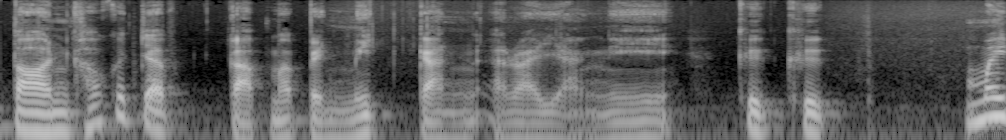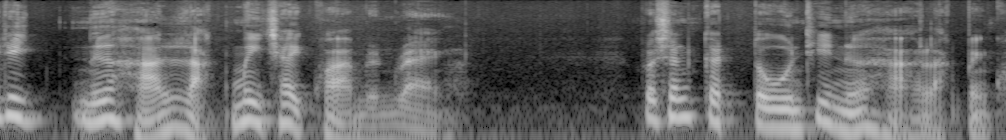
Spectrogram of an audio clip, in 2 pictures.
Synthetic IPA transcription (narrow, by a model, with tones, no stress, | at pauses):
t̪ɔː˧nkʰa˦˥wkɔː˥˩t͡ɕa˨˩ | kla̰˨˩p̚maː˧pe˧nmi˦˥t̪̚ka˧nʔa̰˧ɾa˧jːa̰ː˨˩ŋniː˦˥ | kʰɯː˧kʰɯː˧ | ma˥˩jda˥˩jnɯ˦˥ɐha̰ː˩˦la̰˨˩k̚ma˥˩jt͡ɕʰa˥˩jkʰwa̰ː˧mɾu˧nɾɛ̰ː˧ŋ | pʰɾɔ˦˥t͡ɕʰa˦˥nkɾa˧t̪uː˧nt̪ʰiː˥˩nɯ˦˥ɐɦa̰ː˩˦la̰˨˩k̚pḛ˧nkʰ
